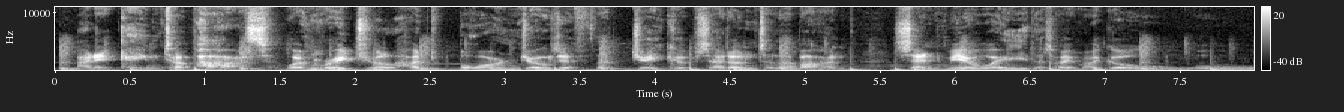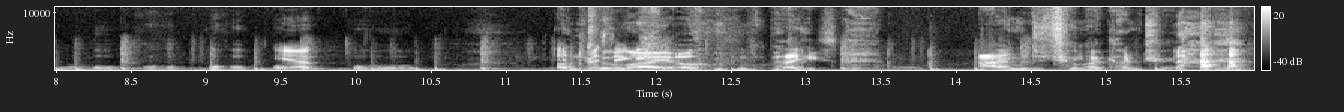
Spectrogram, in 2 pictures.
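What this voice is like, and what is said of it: Put-on pirate-like accent. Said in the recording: “which you were doing an accent from ... when there's a pirate thing ... Swiss”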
